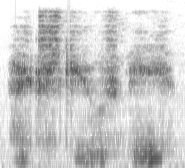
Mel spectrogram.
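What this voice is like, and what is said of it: Creepy put-on voice. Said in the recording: “That is a very creepy voice that you have.”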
